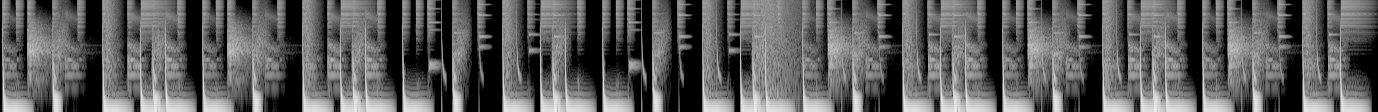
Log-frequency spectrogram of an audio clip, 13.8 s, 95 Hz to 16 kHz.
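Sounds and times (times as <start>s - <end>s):
dance music: 0.0s - 13.7s.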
